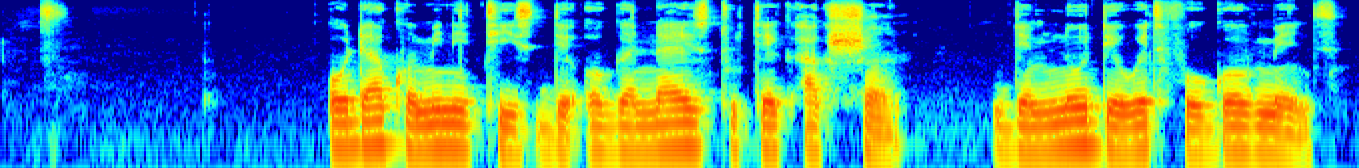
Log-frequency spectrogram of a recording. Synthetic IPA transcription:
ɔdəkʰɔmjunitʰisdeʔɔɡanaɪztʰutʰekakʃɔ̃n | dɛ̃mnodewetfɔɡɔvmɛ̃nt

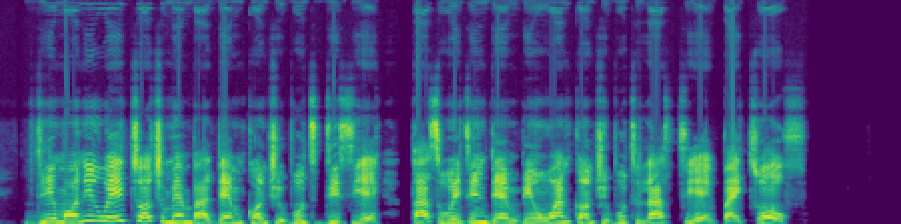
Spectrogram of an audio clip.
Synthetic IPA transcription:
dimɔnĩwet͡ʃɔt͡ʃmɛ̃mbadɛ̃mkɔ̃ntɹibjutdisjiə | pastwetĩndɛ̃mbĩnwãnkɔ̃ntɹibjutlastʰjibaɪtʰwɛlv̥

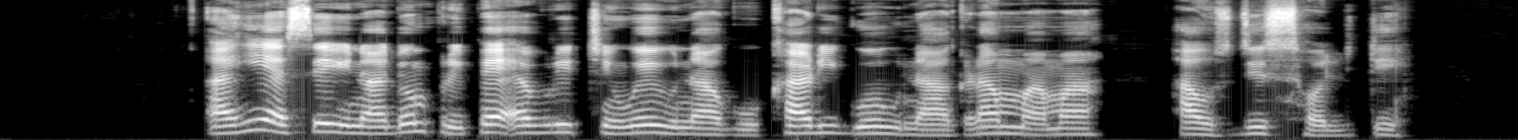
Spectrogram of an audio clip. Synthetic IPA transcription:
ahiɛsejunãdʊ̃pɾipɛɛvɾitʰɪ̃ŋwewunãɡokʰaɾiɡowunãɡɾãmːãmã | haʊsdɪshɔlde

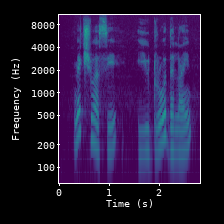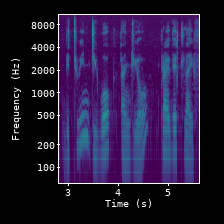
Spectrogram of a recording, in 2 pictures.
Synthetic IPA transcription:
mekʃɔse | judɹɔðəlãɪ̃n | bitʰwĩndiwɔkãndjɔpʰɹaɪvɛtʰlaɪf

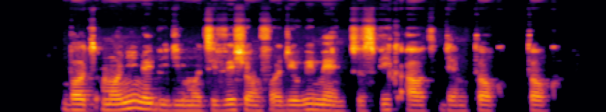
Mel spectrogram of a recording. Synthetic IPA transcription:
bɔtmɔninobidimotiveʃɔ̃nfɔdewimɛ̃ntʰuspikʰaʊtdɛ̃mtʰɔk | tɔk

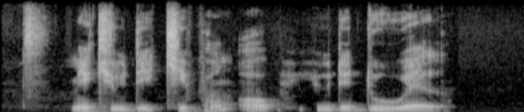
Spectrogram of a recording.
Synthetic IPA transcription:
mekʰjudekʰipʰãmɔpjudeduwɛl

